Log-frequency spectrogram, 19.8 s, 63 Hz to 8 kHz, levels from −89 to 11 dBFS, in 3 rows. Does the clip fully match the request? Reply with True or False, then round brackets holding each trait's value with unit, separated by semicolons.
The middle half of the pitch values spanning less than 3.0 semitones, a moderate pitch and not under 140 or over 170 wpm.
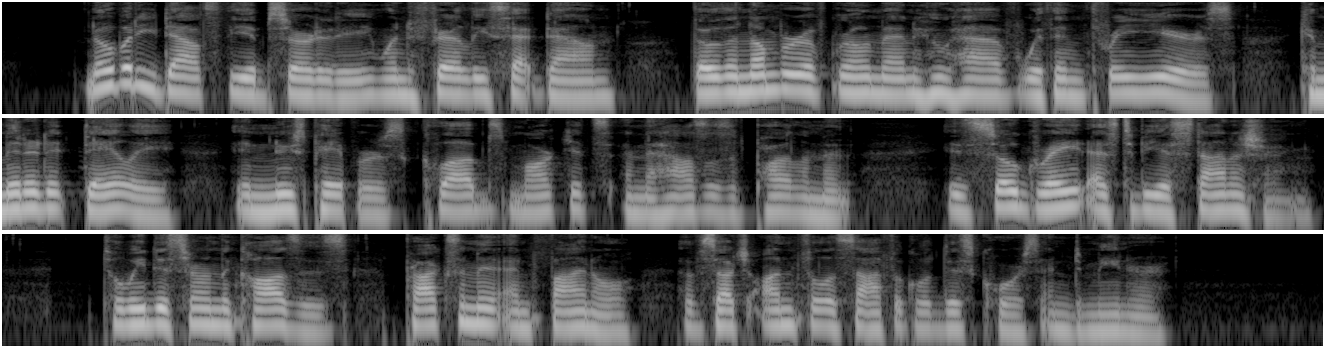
True (2.6 semitones; 145 Hz; 165 wpm)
